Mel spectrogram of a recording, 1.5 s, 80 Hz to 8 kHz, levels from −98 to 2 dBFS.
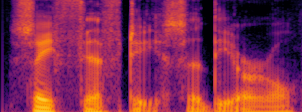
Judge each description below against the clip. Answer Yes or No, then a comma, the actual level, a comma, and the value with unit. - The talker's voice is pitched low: Yes, very low, 80 Hz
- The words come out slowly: No, average, 200 wpm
